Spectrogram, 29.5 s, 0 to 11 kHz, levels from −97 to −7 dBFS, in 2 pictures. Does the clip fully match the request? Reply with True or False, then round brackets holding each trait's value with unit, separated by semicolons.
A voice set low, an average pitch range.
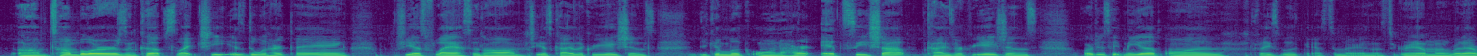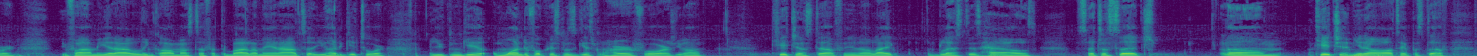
True (105 Hz; 3.4 semitones)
